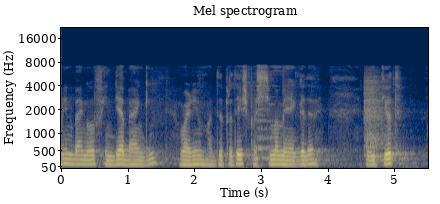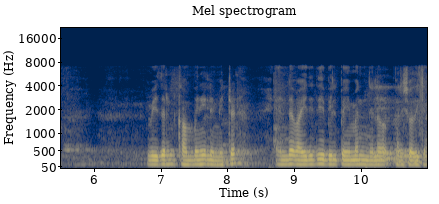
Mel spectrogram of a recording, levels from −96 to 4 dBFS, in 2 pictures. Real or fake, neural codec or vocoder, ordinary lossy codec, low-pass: real; none; none; 7.2 kHz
